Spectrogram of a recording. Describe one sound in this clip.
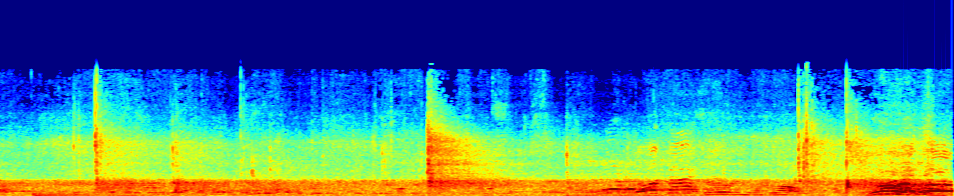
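Hockey sticks and a puck clack sharply on the ice.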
